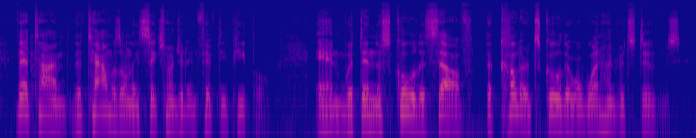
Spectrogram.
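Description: With an American accent, a man speaks at a medium pitch and a fairly quick pace with lively intonation, a plain, everyday voice, in a very clean recording with a silent background and dry, close sound with no echo. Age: 60s. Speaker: TV personality. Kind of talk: casual chat. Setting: studio.

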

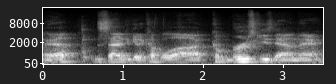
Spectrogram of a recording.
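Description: This man's voice sits at a medium pitch with ordinary pitch variation. Noticeable background noise runs under it. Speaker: podcast host.

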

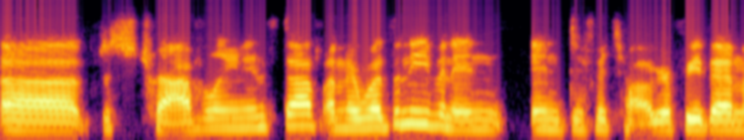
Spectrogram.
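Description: Fairly quick speech from a woman, medium in pitch. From US, Boston. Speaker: photographer. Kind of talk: casual chat.

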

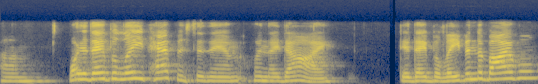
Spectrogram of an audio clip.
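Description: Speaking with a Southern US accent, a woman at medium pitch moves through very wide pitch swings at a moderate pace. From US South. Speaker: missionary language coach. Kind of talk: interview, personal reflection.

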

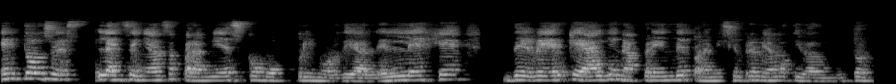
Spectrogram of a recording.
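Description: A woman at a medium pitch with ordinary pitch variation, at a fairly slow pace. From northern Mexico, Los Mochis. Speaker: flamenco dance teacher. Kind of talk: interview conversation. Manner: animated.

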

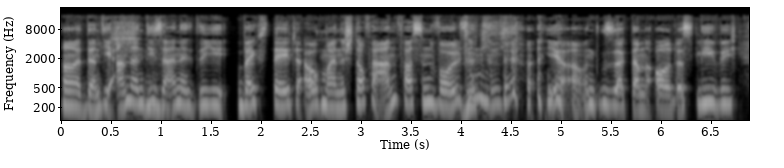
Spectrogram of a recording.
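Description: A woman with a Bulgarian accent at a fairly quick pace, fairly high in pitch with ordinary pitch variation, very even in loudness, dry and close with no echo. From Bulgaria, Sofia. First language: Bulgarian (speaking German). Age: 40s. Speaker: lawyer and fashion designer. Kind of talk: interview. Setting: studio.

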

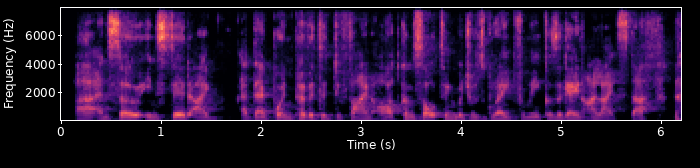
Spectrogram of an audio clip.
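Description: With a South African accent, a man talks at a fairly quick pace, his dark, mellow tone somewhat breathy. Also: medium pitch for a man, ordinary pitch variation. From Cape Town, South Africa. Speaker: NFT project founder. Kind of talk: AMA talk. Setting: online audio space.

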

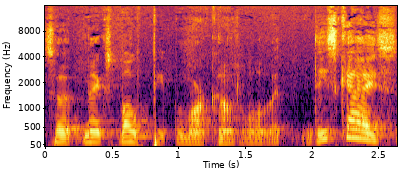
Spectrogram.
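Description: This man speaks at a fairly quick pace with vocal fry. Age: 70s. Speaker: leadership coach. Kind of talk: interview.

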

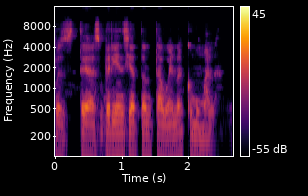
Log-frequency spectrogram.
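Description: The voice moves at a fairly slow pace with a dry, close sound and no echo. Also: man. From Colombia. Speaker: podcast co-host. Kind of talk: casual chat.

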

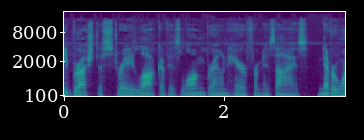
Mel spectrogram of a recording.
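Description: Plain reading aloud, its intonation kept fairly even

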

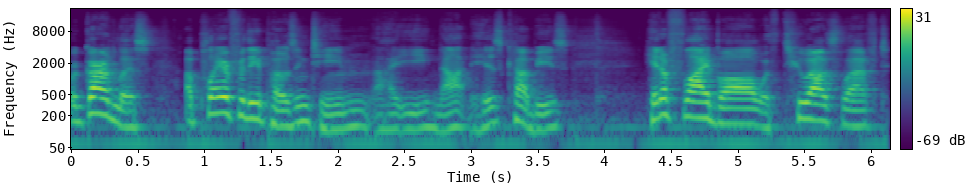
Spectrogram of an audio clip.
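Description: An unremarkable speaking voice belongs to a man with an American accent who talks at a moderate pace with lively intonation. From Chicago, US Midwest. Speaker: history podcast host. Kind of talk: history narration. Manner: casual, conversational.

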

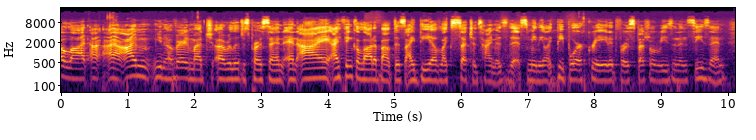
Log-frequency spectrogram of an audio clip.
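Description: With hardly any pauses, a woman speaks at a moderate pace and a very deep, low pitch. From Nigeria. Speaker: marketer. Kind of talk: casual chat.

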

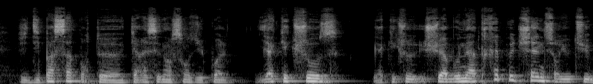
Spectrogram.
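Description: At a fairly quick pace, a man speaks in a somewhat breathy, medium-pitched voice with ordinary pitch variation. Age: 50s. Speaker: sports coach. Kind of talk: interview. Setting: studio. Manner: talkative, fluent.

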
